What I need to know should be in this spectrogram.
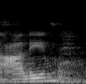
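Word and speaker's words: عليم: surat al-fatihah ini karena huruf Ain ini harus dibedakan dengan huruf hamzah yaitu a biasa dengan a karena bisa merubah makna seperti kata Alim dengan kata Alim kalau Alim itu artinya mengetahui kalau Alim itu sakit seperti ayat Adapun Alim itu artinya siksa yang menyakitkan siksa yang Pedih dan juga kata tak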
